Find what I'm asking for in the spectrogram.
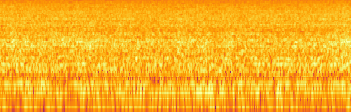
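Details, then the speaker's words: Oil-fired boiler burner, about three years old, after running out of oil, bleeding air from the oil line and cleaning the burner head: steady even roar with constant airy rush, firing cleanly with good draft over fire. "I cleaned the burner head, good draft over fire. And I had to bleed the oil line. Full of air, they ran out of oil."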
